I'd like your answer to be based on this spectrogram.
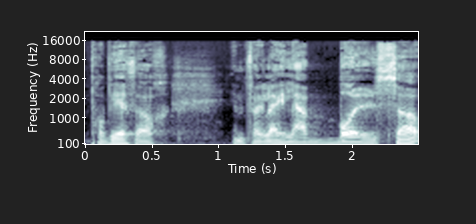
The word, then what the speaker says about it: la bolsa: Das B im Spanischen, la bolsa, wird nicht wie ein B im Deutschen ausgesprochen, sondern die Lippen berühren sich beim B nicht. Also statt la bolsa, la bolsa.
